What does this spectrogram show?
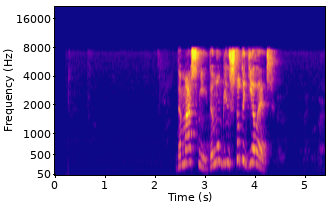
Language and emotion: Russian, angry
